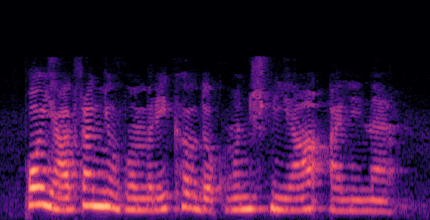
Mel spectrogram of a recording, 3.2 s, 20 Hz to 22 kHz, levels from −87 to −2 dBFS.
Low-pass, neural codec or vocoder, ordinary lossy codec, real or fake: 19.8 kHz; autoencoder, 48 kHz, 128 numbers a frame, DAC-VAE, trained on Japanese speech; AAC, 24 kbps; fake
